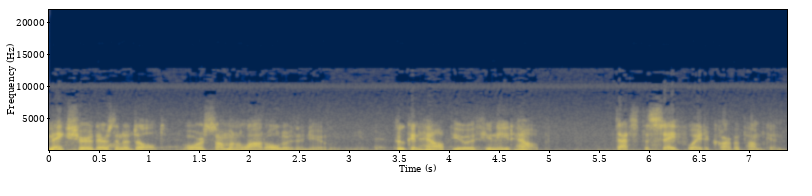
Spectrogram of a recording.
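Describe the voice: A man does a put-on character voice with a bright, sharp tone and big pitch swings around a fairly low pitch. He goes at a moderate pace over faint background noise.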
